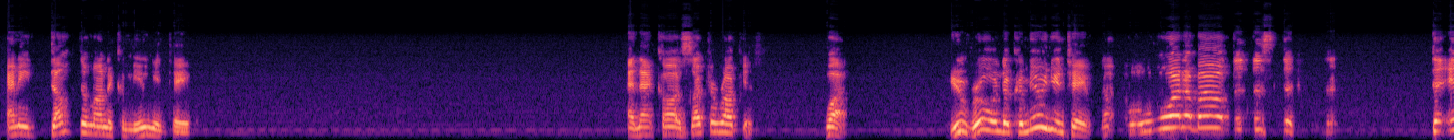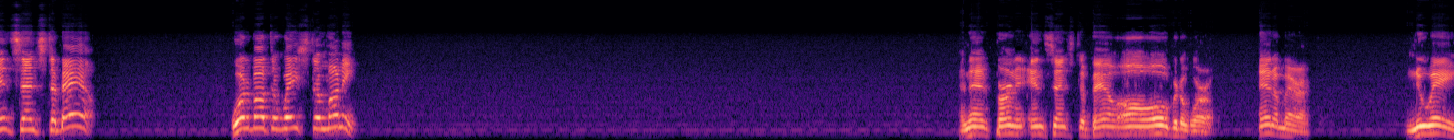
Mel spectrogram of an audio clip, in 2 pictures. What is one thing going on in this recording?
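A man speaks calmly and closely into a microphone, pausing often.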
